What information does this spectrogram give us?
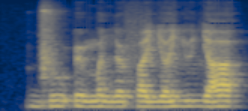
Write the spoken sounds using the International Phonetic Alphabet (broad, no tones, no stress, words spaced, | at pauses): ɖ͡ʐuʔømɐnœ faʎɐʎy ʎa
